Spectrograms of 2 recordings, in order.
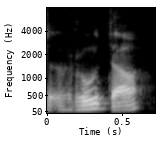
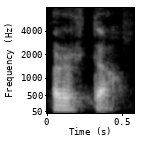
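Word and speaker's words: ṛta: neither Dharma nor mosa it is AA usually pronounced in India as Rita or in South India as Ruta but actually pronounced AA it uh is derived from a verb meaning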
